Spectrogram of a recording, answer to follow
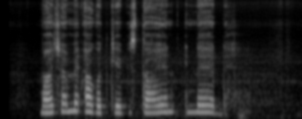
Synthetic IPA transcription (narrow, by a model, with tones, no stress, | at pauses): ma˨t͡ʃa˦mɛ˦ʔa˨ɡɔ˨t̪ke˨bi˨st̪a˨jɛ˦ni˦nɛ˦dɛ˨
